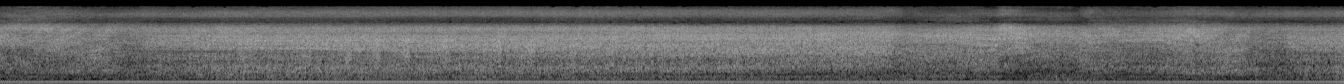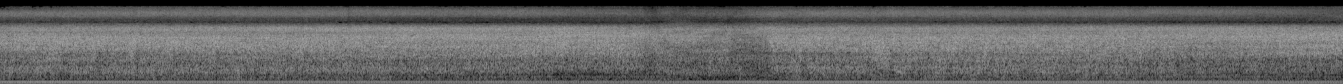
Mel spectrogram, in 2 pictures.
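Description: An upholstery cleaner's nozzle sucks and slurps water as it is drawn across the fabric.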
